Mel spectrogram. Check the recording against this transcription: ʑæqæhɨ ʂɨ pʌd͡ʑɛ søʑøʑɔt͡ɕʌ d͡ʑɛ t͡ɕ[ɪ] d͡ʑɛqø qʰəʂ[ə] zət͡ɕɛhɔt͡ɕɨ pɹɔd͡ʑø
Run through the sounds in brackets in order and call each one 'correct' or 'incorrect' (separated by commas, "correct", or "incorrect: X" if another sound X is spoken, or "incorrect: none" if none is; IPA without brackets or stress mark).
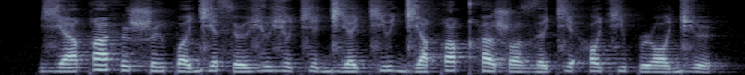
incorrect: ɨ, incorrect: ɔ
